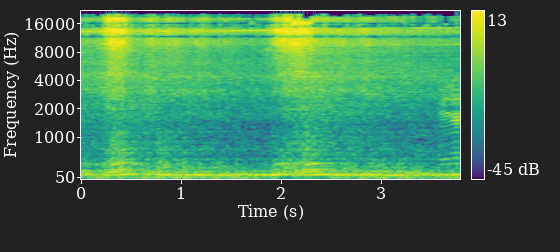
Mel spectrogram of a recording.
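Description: A C10 truck engine revs under acceleration, a loud, close, throaty drone with two rising surges and a steady rumble between them.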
